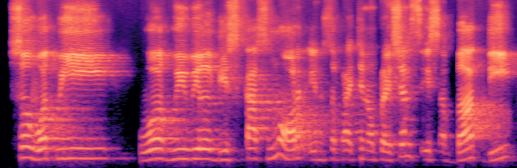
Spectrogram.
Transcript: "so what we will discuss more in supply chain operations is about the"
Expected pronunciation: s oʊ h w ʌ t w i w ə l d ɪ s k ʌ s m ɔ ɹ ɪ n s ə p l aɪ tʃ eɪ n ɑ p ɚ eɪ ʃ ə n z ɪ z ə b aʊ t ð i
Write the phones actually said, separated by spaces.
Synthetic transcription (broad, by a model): s oʊ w w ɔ t w i w ə l d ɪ s k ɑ s m ɔ ɹ ɪ n s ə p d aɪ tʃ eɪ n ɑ p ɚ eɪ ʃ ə n s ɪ s ə b aʊ t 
